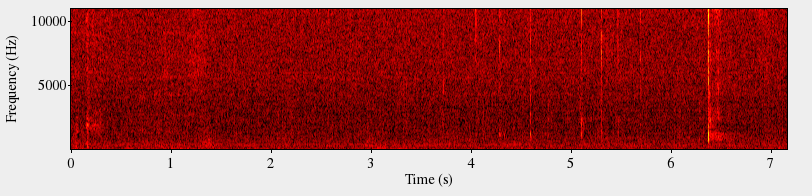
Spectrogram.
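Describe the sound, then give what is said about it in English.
Light key clicks as a session number is typed on a computer keyboard. A few sparse taps are scattered over a steady background hiss, and one sharper click lands near the end. “If I can type my own session number correctly.”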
